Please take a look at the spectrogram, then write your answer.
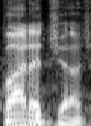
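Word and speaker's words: Buttigieg: but a judge and by the way Lady it's pronounced but a judge I don't mean a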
